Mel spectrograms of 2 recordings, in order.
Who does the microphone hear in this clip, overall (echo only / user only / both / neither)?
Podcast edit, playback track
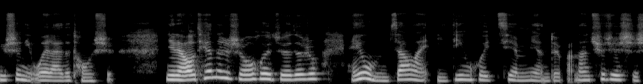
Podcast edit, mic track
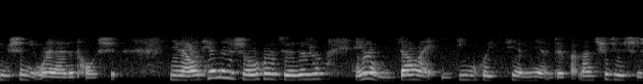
echo only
